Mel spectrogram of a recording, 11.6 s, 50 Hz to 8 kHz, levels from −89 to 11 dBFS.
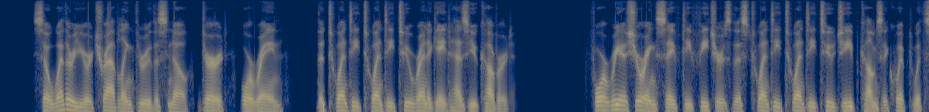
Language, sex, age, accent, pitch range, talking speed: English, male, 40-59, American, 85-100 Hz, 135 wpm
